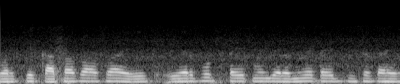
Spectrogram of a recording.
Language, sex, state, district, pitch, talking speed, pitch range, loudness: Marathi, female, Maharashtra, Washim, 140 Hz, 165 wpm, 135-145 Hz, -16 LUFS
